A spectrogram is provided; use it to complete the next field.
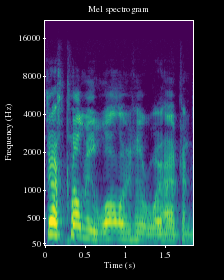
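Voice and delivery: muffled voice. Retelling a scene where a character lies face down on the floor: muffled voice. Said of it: "Barry's voice is muffled".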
